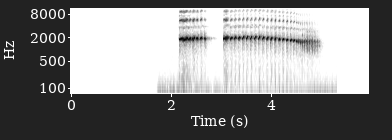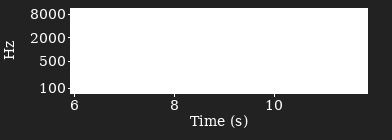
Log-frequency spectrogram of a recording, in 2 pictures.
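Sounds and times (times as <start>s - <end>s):
Tataupa Tinamou song of pulsed whistles: 2.2s - 5.0s.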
